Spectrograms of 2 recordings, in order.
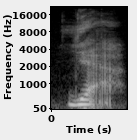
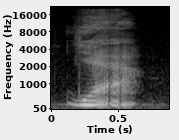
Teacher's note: it's pronounced like Yeah with a very soft downward tone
